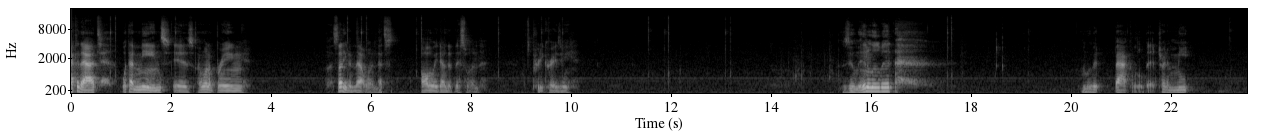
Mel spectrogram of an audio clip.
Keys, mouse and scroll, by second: 0.4 click, 1.7-5.2 drag, 5.4 click, 6.5 click, 7.1-8.2 drag, 9.0 click, 9.4-11.1 drag, 11.5 click, 12.7 click, 14.1 scroll up 2, 14.8 alt+scroll up 1, 17.1 click, 18.7-22.8 drag.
